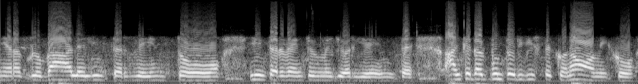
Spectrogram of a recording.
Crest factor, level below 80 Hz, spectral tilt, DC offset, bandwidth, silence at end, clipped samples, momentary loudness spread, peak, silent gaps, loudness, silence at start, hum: 8 dB; -36 dBFS; -4.5 dB/octave; under 0.1%; 18 kHz; 0 s; 3%; 6 LU; 0 dBFS; none; -8 LUFS; 0 s; none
